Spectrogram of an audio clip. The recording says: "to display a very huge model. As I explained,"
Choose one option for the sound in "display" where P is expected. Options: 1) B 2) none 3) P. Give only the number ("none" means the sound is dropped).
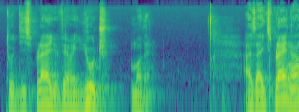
3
